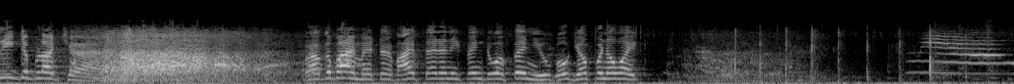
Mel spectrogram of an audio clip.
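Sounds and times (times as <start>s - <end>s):
speech: 0.1s - 6.6s
laughter: 0.7s - 3.2s, 6.7s - 8.4s
sharp irregular taps: 7.3s - 10.1s
cat meowing: 9.1s - 10.1s.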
